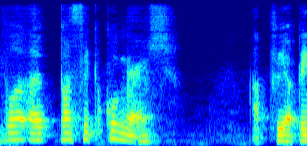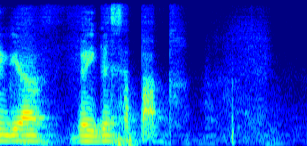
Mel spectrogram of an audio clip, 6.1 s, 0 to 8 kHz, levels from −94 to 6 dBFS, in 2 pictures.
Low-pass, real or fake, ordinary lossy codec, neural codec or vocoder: 7.2 kHz; fake; AAC, 48 kbps; codec, 44.1 kHz, 2.6 kbps, DAC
